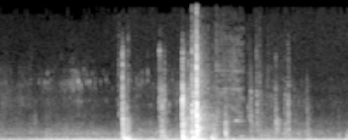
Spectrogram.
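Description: A door opens with a few faint clicks and a soft scraping creak over a steady low hum. Any footsteps leading to it are too quiet to make out.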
